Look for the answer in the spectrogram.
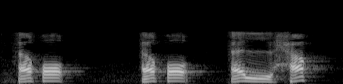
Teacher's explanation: ولاحظوا بأن هذه المنطقة ترتفع، منطقة أقصى اللسان ترتفع كما نرى في اللوحة، وتقرع المنطقة التي اسمها الحنك اللحمي · Term: القاف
